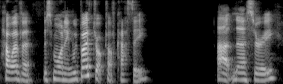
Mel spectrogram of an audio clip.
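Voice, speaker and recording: A woman co-hosting a relaxed podcast, her voice bright and forward. She chats freely with plenty of ums and laughs easily along the way. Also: mid-range voice, normal speed. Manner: chatty, laughs often, many fillers. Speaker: podcast co-host. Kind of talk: casual chat.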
